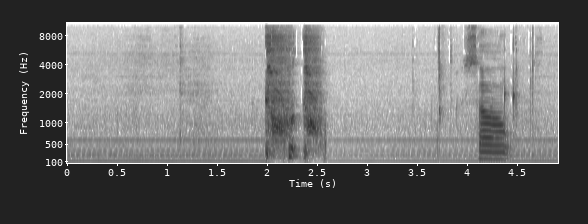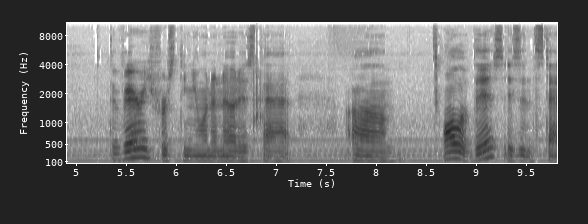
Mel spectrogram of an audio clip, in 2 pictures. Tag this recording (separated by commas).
Speech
